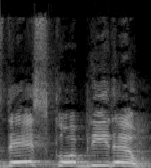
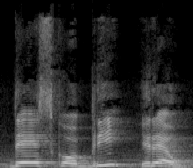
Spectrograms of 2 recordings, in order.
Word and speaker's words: descobrirão: Olha só, ali primeiro tá assim, descobrirão, no passado, descobrirão, olha só, qual é a sílaba tônica que eu tô falando mais forte?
